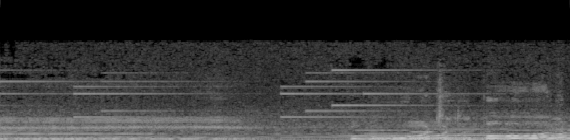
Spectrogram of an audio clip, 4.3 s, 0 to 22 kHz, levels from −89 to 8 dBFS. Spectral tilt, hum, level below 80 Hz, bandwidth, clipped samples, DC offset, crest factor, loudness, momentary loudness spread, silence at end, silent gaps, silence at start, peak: -4.5 dB/octave; 50 Hz at -45 dBFS; -52 dBFS; 16 kHz; under 0.1%; under 0.1%; 16 dB; -24 LUFS; 13 LU; 0 s; none; 0 s; -8 dBFS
